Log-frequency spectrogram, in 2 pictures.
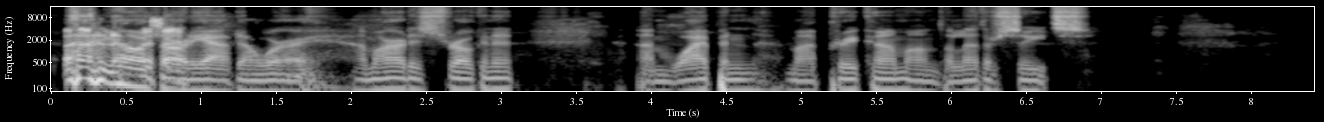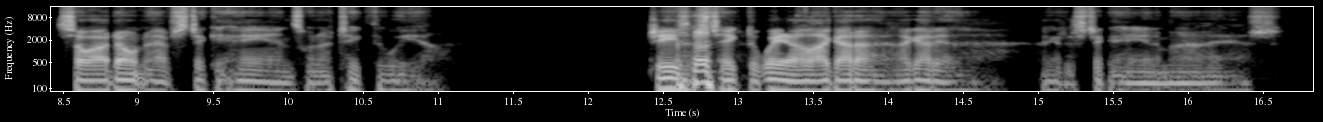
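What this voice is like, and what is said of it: Imitates another person's voice. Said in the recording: “you started off with a really good impersonation there, and then towards the end, it just kind of like it went off the rails ... it was a great Matthew McConaughey”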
